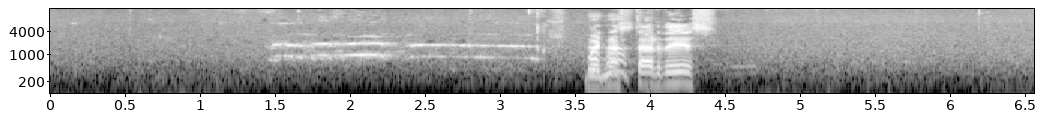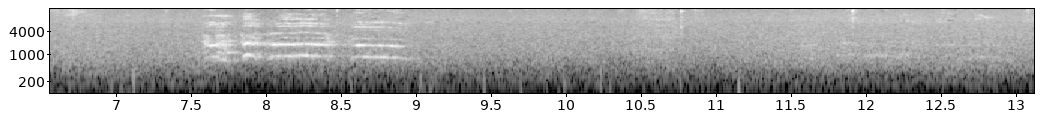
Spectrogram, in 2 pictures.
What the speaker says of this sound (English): there are plenty of roosters.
